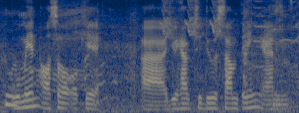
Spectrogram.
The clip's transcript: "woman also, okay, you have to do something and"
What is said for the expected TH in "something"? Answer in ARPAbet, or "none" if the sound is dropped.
T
